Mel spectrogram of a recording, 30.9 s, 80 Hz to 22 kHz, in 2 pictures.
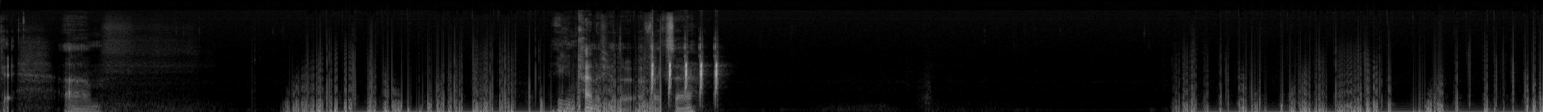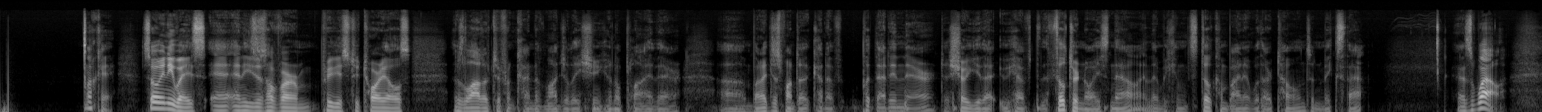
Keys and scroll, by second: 2.4 super+BackSpace, 2.7 super+Return, 7.8 super+Return, 10.1 super+Up, 10.2 super+Return, 11.0 super+Down, 11.6 super+Return.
